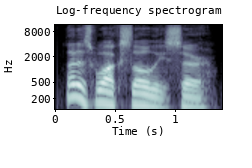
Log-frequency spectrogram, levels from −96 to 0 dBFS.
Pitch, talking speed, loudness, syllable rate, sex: 135 Hz, 215 wpm, -18 LUFS, 5.2 syllables/s, male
